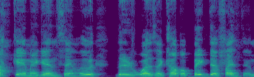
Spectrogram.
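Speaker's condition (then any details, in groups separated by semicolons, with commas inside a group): Cerebral palsy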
